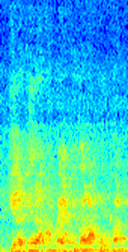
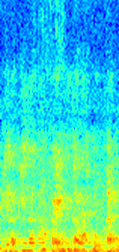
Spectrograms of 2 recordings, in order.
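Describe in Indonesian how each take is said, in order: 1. Diucapkan dengan aksen baku yang rapi. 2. Diucapkan dengan aksen Betawi. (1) "bahasanya keren" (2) "Orang Betawi ngomongnya"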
